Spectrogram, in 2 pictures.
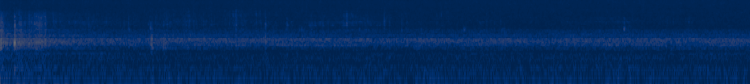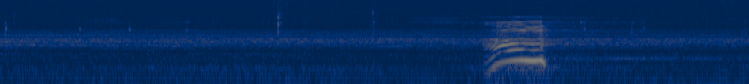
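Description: A man chews food with soft, quiet mouth sounds.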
